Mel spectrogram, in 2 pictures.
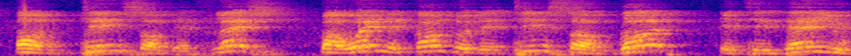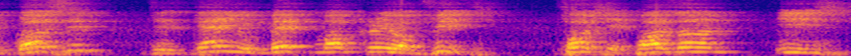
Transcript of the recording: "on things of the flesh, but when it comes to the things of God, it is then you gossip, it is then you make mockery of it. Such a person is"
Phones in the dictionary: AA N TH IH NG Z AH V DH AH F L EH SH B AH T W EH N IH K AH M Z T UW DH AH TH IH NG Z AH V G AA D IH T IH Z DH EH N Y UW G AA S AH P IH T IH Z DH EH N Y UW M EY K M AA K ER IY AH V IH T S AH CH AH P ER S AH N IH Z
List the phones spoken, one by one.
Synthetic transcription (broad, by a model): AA N T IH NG S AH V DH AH F L EH SH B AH T W EH N IH K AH M T UW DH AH T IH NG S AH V G AA D IH T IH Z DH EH N Y UW G AA S AH P IH T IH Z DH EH N Y UW M EY K M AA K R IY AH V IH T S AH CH AH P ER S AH N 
